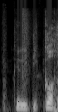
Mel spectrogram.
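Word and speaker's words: criticos (κρυπτικός): La palabra griega es criticos, con acento en la O, criticos.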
